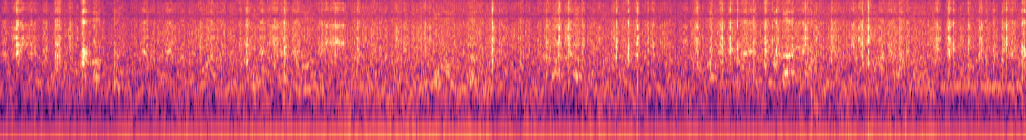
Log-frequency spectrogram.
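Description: Steady hiss of a recorded emergency phone call line, with faint, indistinct voices murmuring in the background.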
